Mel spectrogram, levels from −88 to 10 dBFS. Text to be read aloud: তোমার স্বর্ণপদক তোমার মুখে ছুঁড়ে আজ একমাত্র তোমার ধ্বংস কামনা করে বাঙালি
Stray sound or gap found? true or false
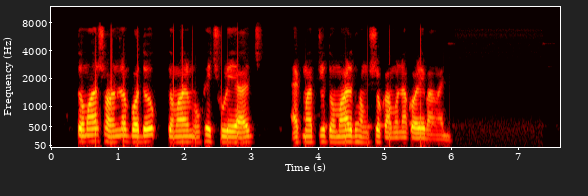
false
